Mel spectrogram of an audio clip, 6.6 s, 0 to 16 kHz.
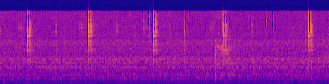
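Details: Laptop hard drive that is not read or detected at all: sharp isolated clicks about every 1.5 seconds over a quiet hiss; failing head clicking, the click of death.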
